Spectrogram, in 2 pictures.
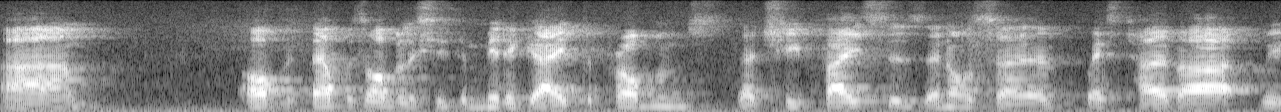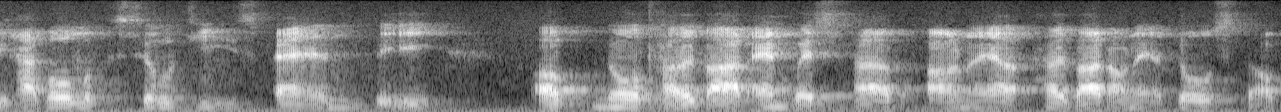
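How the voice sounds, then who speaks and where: Fairly slow male speech with an Australian accent and audible room echo. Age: 60s. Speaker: applicant addressing a council planning committee. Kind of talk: public submission at a council meeting. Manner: halting.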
